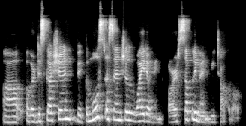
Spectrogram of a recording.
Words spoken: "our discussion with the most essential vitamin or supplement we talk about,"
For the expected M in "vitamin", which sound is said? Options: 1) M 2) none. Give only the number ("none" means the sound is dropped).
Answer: 2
